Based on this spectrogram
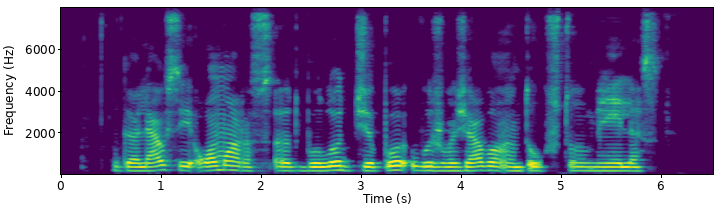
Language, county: Lithuanian, Kaunas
